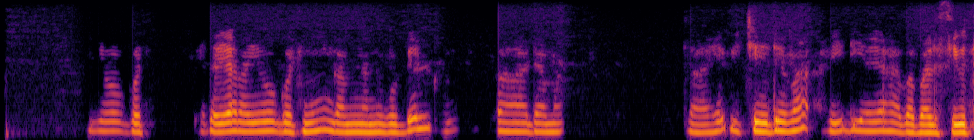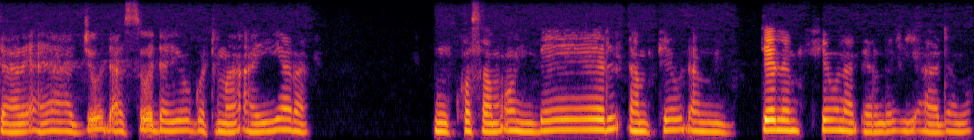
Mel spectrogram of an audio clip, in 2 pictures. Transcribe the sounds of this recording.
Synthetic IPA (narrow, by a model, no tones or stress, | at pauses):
jɔɡɔt̚ | ɓɛɗɔjaɾajɔɡɔtniŋɡamnanɡɔbelɗumibadama | tɔaheɓit͡ʃɛdɛbaːjiɗiajahababalsiwtaɾɛajad͡ʒɔdasɔdajɔɡɔtmaʔajaɾa | ɗumkʰɔsamɔnbɛlɗampɛwɗam | d̥ɛlɛmkɛwnaɓɛɾndɛɓiadama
